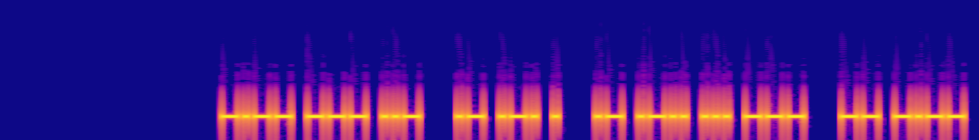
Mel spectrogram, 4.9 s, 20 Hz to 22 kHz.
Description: Morse code, heard as a keyed tone, about 46 wpm, 700 Hz. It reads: YOU ARE ALSO MY
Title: Sentences from Top 1300 Words 45wpm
